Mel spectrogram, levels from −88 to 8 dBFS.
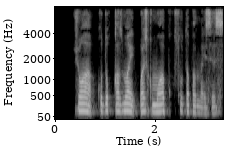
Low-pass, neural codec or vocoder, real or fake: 7.2 kHz; none; real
